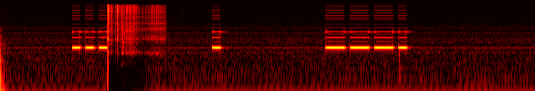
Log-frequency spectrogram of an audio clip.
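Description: Morse-code beeps at one steady pitch from a small speaker: three short tones, then a coin dropped onto the table with a sharp clink and about a second of jingling ring, one more short tone, then three long tones and a short one. The dropped coin is deliberate noise of the kind that can corrupt the acoustic Morse transmission between the microcontrollers.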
